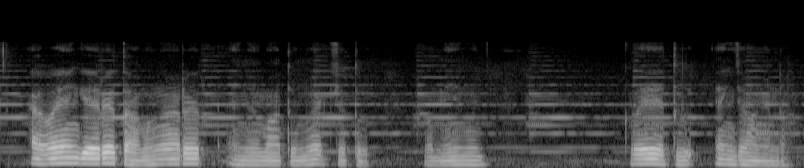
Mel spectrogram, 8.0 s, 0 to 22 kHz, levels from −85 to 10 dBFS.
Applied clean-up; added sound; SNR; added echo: none; Church bell; 19 dB; none.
